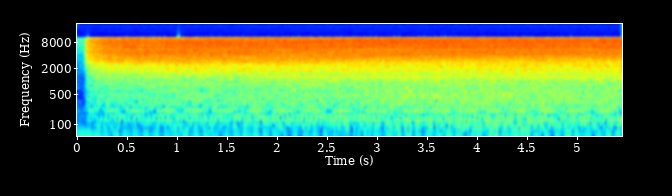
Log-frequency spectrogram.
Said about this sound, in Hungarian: Gőzerővel dolgoznak a szivattyúk a Népszigeten. Egy-egy ilyen berendezés óránként 2500 liter vizet képes visszajuttatni a Dunába a sziget mélyebben fekvő részeiről.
